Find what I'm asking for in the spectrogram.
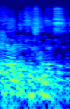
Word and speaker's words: covetousness: How do you say that? Somebody help me out. – Covetousness. – Thank you. Non-covetousness.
